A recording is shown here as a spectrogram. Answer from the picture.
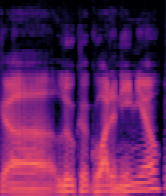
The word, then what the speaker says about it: Luca Guadagnino: I think Luca Guadagnino, mm-hmm.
